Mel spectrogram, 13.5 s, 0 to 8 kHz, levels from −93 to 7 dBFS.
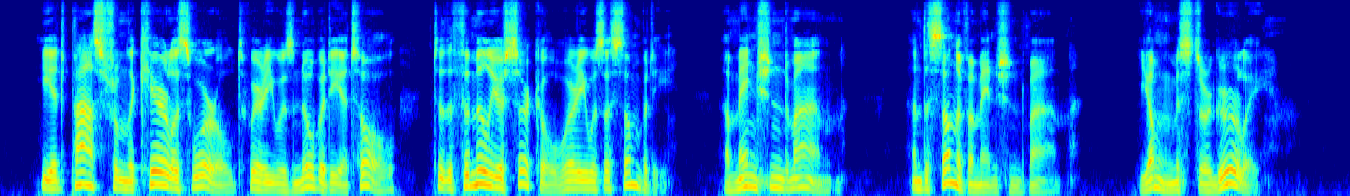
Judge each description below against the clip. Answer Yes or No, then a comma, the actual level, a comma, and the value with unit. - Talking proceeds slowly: No, average, 155 wpm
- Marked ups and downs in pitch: Yes, wide, 7.5 semitones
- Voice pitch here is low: Yes, low, 130 Hz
